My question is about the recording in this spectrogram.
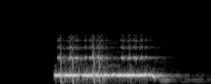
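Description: Ringback tone while calling someone back on the telephone, one buzzy, steady mid-pitched tone about a second long that then slides into lower, fading hums.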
